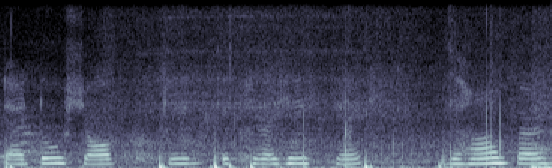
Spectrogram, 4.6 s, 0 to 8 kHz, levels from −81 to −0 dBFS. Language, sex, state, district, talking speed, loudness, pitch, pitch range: Hindi, female, Madhya Pradesh, Dhar, 105 wpm, -20 LUFS, 235 Hz, 225-250 Hz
